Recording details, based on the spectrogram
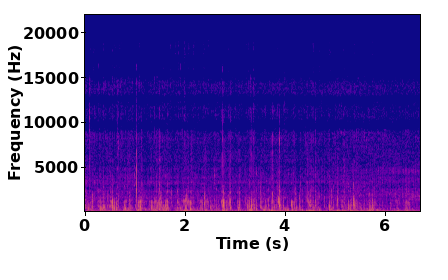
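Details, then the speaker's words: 1967 Ford Mustang 289 V8 revived after 22 years parked, warming up: irregular bubbling and gushing of hot coolant reaching the radiator; owner suspects thermostat stuck partly open; unconfirmed. "the hot water has finally made its way to the radiator and I think what's happening is is that thermostat is stuck maybe in between because it is Gush ing out"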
